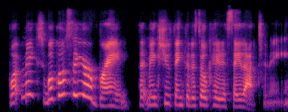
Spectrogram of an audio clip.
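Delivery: ordinary talk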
